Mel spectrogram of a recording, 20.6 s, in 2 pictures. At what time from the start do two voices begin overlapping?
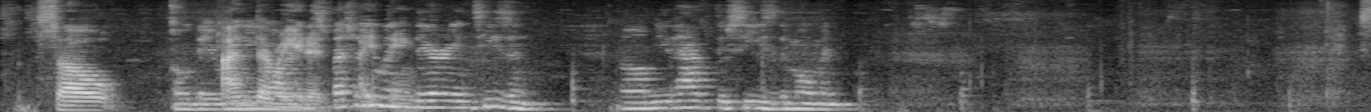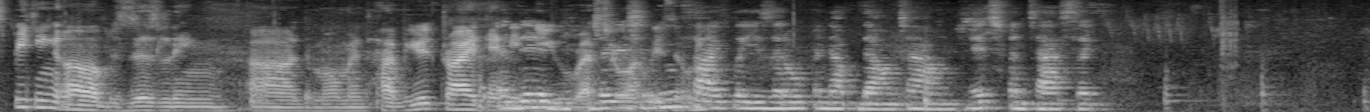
1.7 s

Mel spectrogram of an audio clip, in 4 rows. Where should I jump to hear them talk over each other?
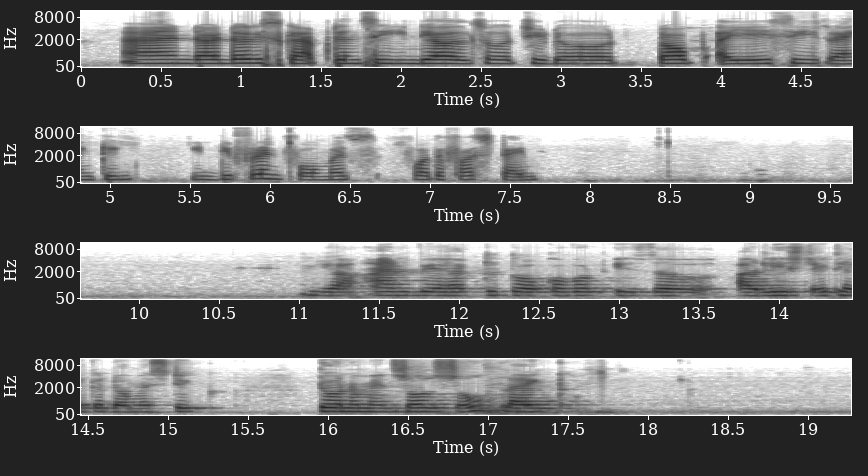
none

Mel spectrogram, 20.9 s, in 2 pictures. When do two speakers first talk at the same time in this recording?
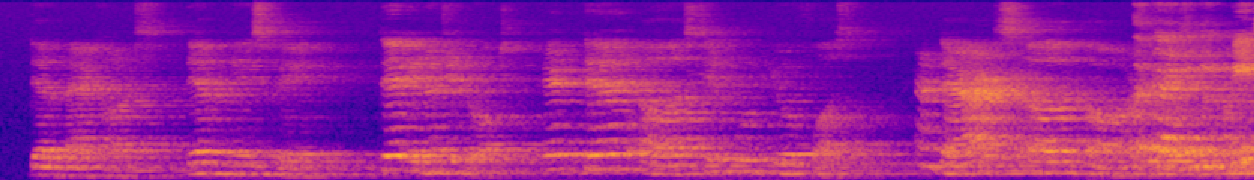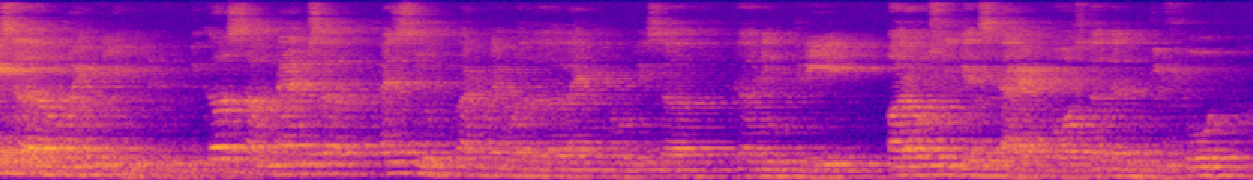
9.4 s

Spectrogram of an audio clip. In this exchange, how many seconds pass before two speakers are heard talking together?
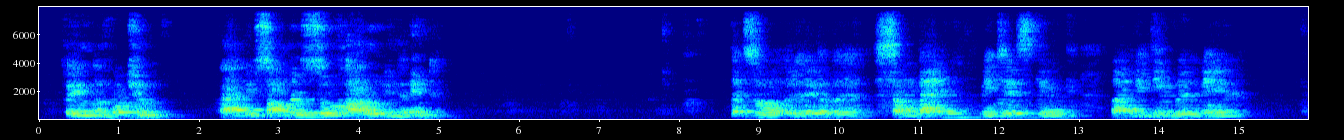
none

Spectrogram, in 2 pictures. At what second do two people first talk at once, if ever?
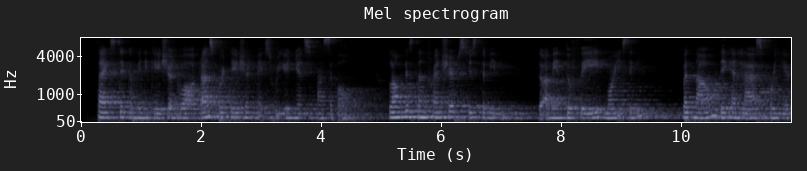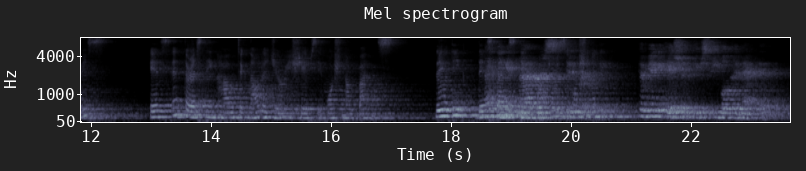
18.6 s

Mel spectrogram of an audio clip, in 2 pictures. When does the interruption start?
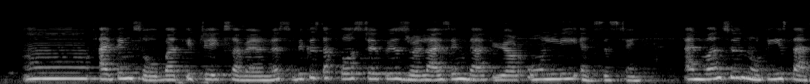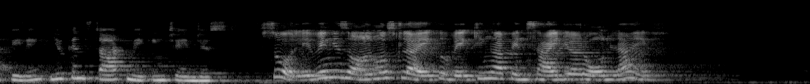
none

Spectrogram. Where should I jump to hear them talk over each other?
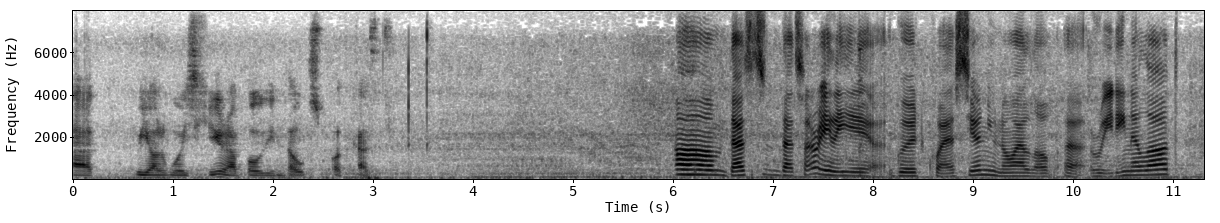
none

